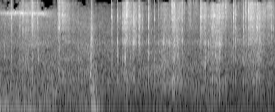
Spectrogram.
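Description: A car's rear door shut with one loud thump about a second and a half in, followed by footsteps crunching irregularly on gravel.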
